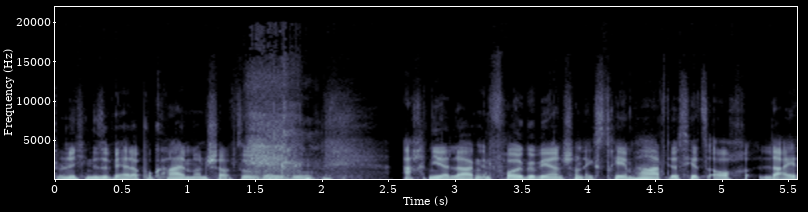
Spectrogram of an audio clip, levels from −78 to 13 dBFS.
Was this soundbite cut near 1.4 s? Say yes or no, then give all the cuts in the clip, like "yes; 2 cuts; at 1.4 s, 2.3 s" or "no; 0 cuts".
yes; 2 cuts; at 1.4 s, 4.6 s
